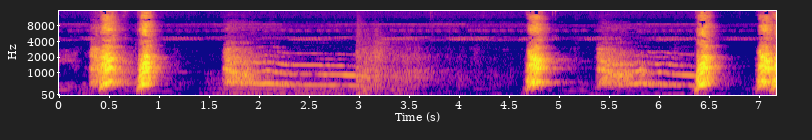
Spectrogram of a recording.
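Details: Two Cocker Spaniels howl and bark together indoors: short loud barks alternate with drawn-out howls that slide slowly downward, each lasting over a second, in a quiet room.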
